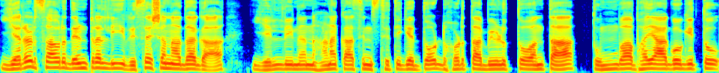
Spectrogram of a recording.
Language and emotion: Kannada, fearful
